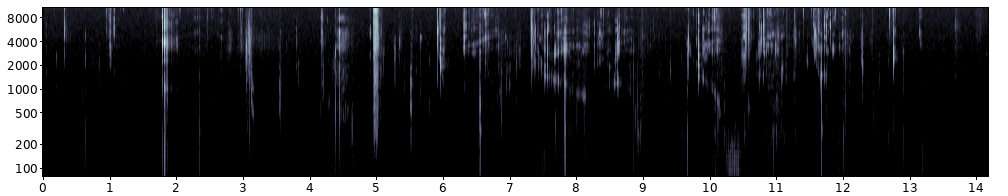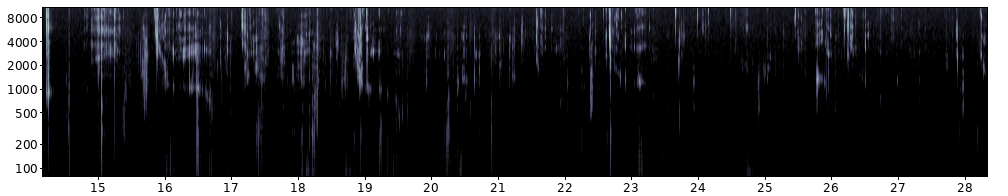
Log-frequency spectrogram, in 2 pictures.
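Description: Close-miked biting and chewing of fresh cherries: crisp bites through the skin and juicy chewing with mouth clicks, coming in irregular bursts. The loudest is a sharp bite about two seconds in.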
